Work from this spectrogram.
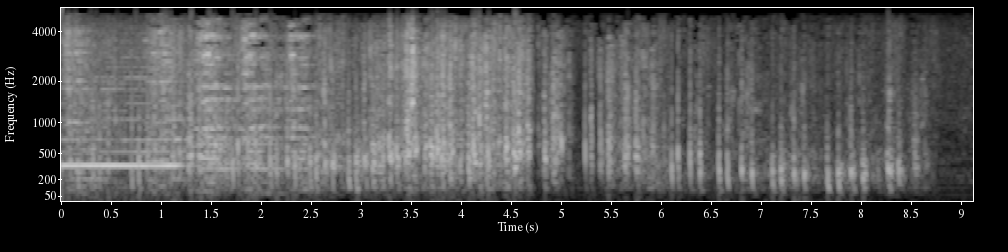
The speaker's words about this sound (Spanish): Hay ah, llegó uno de a caballo. Sí, lo estoy mirando por la ventana. Es una mujer, don Benito.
